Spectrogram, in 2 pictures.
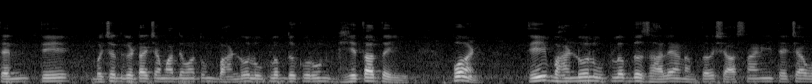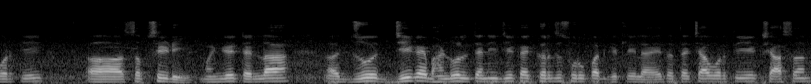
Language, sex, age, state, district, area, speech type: Marathi, male, 45-60, Maharashtra, Nanded, rural, spontaneous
